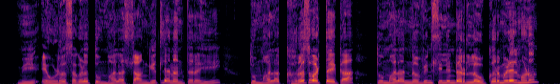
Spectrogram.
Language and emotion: Marathi, surprised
